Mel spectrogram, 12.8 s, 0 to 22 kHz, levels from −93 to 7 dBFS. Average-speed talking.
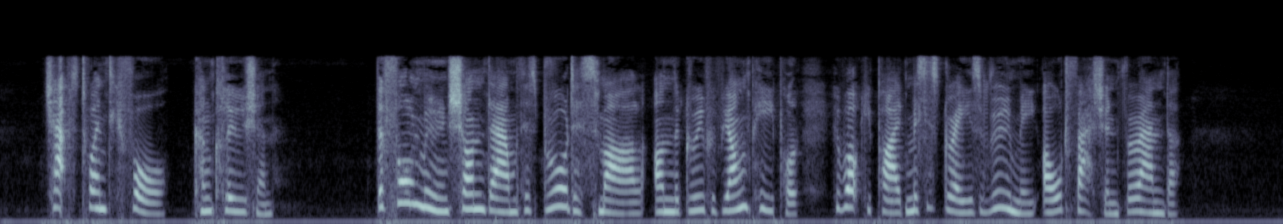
No: slow, 125 wpm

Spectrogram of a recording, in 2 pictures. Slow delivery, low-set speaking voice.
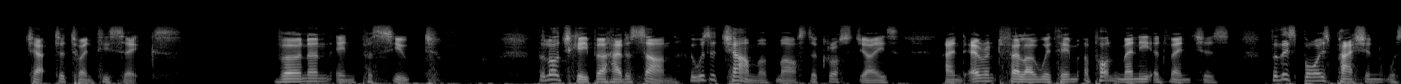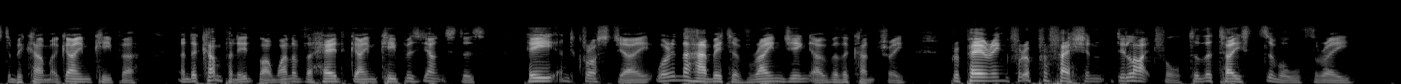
No: average, 145 wpm; low, 125 Hz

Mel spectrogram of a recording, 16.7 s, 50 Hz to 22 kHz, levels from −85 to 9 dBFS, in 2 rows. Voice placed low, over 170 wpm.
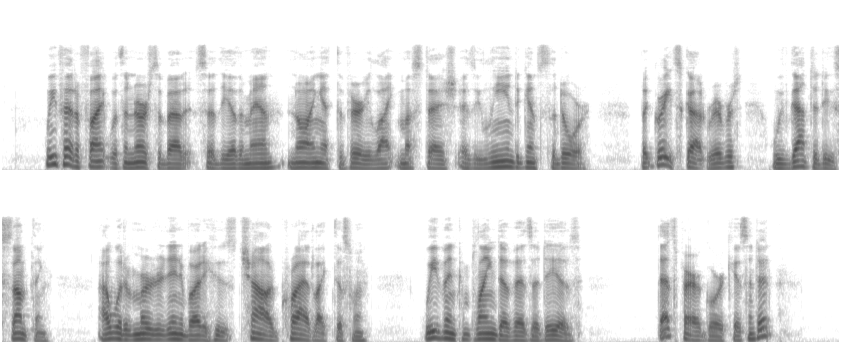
Yes: low, 110 Hz; average, 200 wpm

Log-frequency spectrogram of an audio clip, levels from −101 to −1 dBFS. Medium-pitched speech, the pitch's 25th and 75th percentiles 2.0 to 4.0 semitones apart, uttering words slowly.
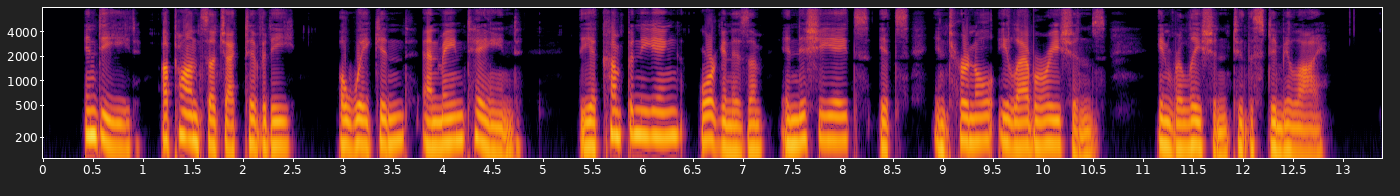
Yes: medium, 155 Hz; average, 3.6 semitones; slow, 85 wpm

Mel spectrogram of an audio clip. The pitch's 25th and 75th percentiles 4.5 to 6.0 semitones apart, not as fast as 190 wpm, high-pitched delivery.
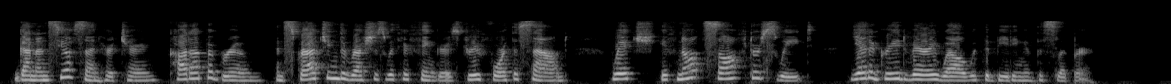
Yes: average, 5.1 semitones; average, 180 wpm; high, 215 Hz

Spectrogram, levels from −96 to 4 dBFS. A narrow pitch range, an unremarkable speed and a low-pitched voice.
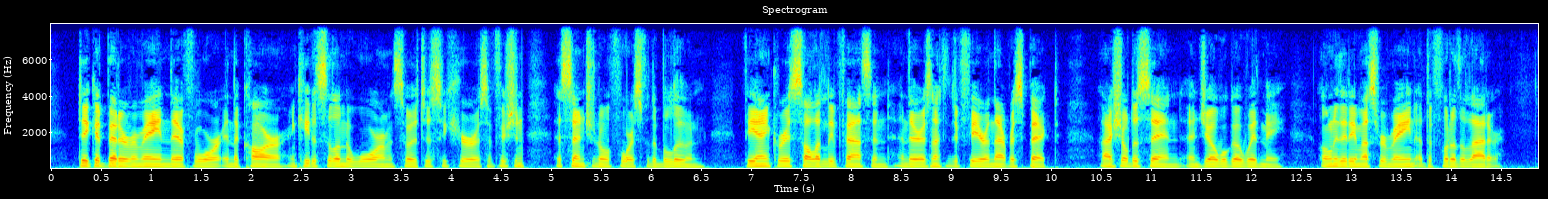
No: narrow, 1.5 semitones; fast, 235 wpm; low, 130 Hz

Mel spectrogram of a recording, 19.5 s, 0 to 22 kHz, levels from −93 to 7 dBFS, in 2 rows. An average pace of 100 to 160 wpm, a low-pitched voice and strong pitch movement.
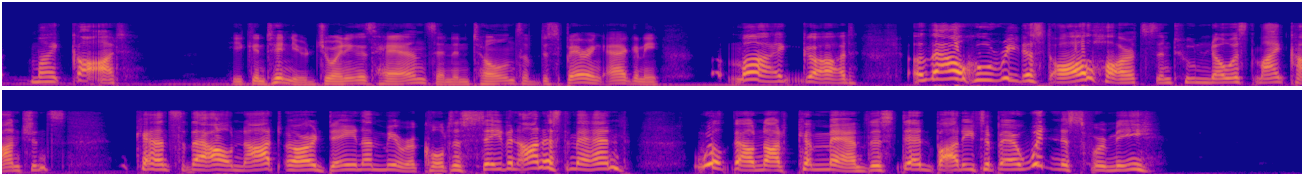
No: average, 145 wpm; high, 205 Hz; wide, 6.8 semitones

